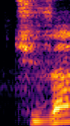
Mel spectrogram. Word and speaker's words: vas: Où tu vas. Ah, le S encore. Dans le verbe aller, va. Je ne l'ai pas prononcé, il fallait l'entourer. Tu vas, à nouveau. Il fallait entourer le S de va, je ne le prononce pas.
